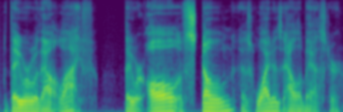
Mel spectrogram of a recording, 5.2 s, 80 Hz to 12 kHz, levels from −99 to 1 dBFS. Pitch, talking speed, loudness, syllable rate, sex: 105 Hz, 150 wpm, -17 LUFS, 4.9 syllables/s, male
